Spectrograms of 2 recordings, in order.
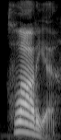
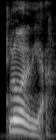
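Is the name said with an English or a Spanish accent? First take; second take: English; Spanish. First: It is said with an American English accent. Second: It is said with a Spanish accent.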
